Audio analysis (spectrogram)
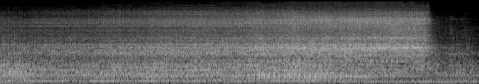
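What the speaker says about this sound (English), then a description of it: "once I've drilled this down to the depth I need" Drill boring slowly into wood for a cigar holder: a loud, steady, continuous whine that holds nearly level, then drops off abruptly near the end.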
